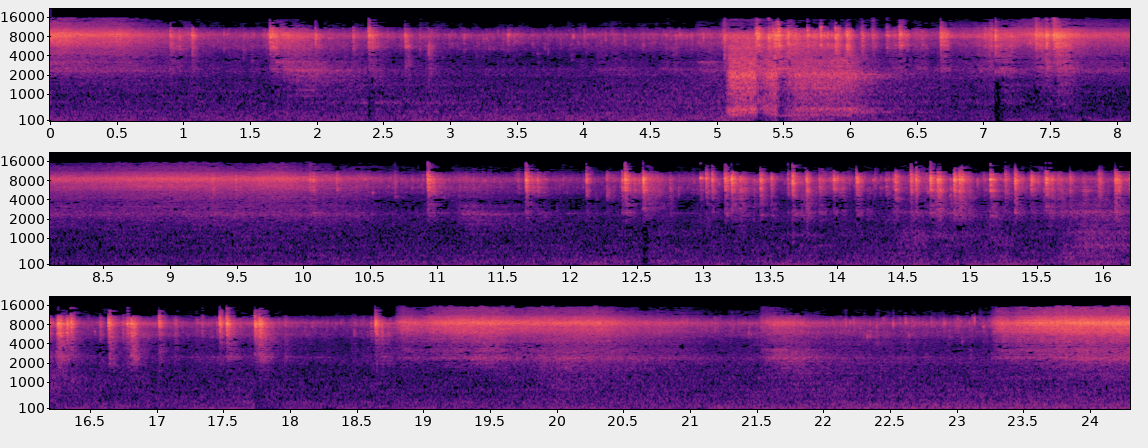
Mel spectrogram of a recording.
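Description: Automatic chain link fence machine running in manual mode, weaving a zigzag wire spiral into the mesh: a steady hiss of machinery with many quick metallic clicks and rattles of wire. A louder noisy burst comes about five seconds in.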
